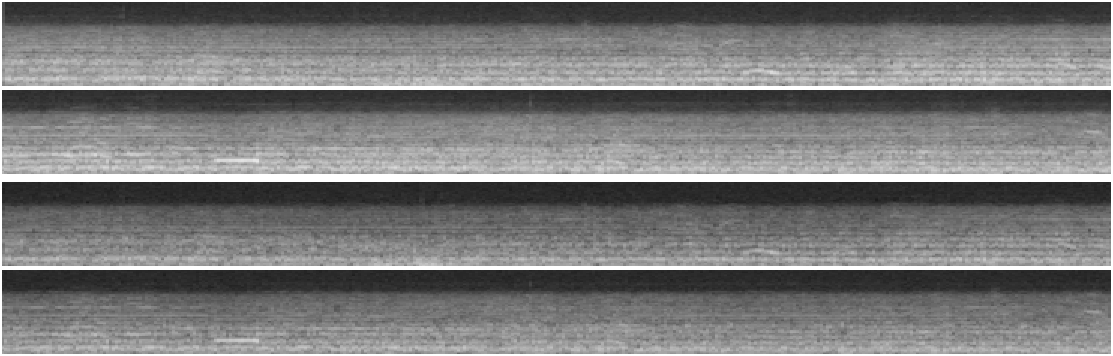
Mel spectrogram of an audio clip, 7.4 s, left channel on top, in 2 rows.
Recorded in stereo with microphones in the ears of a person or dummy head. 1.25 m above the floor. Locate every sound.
0.0 s an aircraft: 35° left (ahead or behind); by 7.4 s 15° left (ahead or behind)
